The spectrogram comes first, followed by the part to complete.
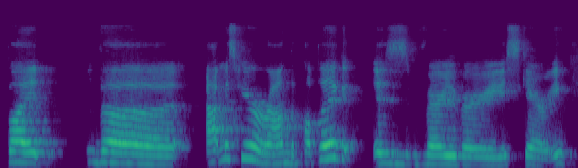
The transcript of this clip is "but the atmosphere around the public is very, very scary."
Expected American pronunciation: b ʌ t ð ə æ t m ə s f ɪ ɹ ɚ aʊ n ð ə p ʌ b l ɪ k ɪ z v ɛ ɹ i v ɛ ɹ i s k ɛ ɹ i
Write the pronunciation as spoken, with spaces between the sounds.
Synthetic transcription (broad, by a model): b ʌ t ð ə æ t m ə s f ɪ ɹ ɚ aʊ n ð ə p ʌ b l ɪ k ɪ z v ɛ ɹ i v ɛ ɹ i s k ɛ ɹ i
